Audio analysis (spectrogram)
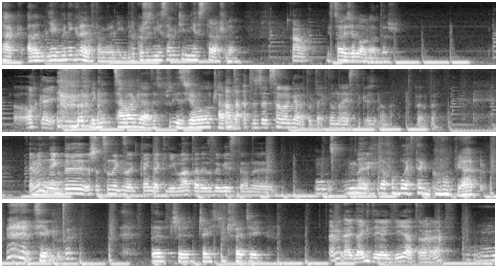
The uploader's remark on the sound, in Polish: Odcinek został nagrany na półleżąco, z mikrofonem położonym na oparciu kanapy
